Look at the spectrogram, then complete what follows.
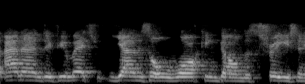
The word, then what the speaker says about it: Janzo: of sentences wait in in ireland would would you pronounce janzo yanzo do you pronounce the j with a yeah yeah yeah yeah it's just a song copy that because they do the same in in belgrade as well they also say yanzo and sanjanzo um i'm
